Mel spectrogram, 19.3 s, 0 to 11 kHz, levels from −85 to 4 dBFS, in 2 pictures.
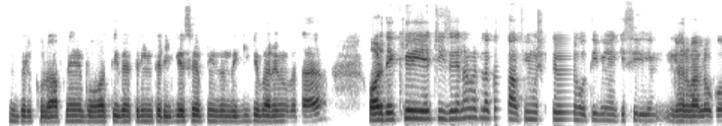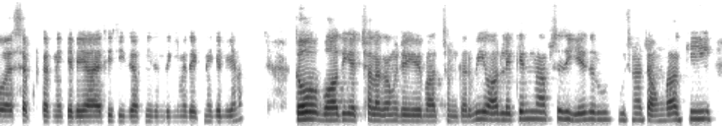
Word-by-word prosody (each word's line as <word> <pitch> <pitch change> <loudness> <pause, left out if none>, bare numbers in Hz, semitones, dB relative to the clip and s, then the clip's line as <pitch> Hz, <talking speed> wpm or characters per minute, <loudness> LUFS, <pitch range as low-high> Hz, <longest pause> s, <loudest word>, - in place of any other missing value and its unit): बिल्कुल 135 -2 -2
आपने 140 +2 +2
बहुत 135 +1 +3
ही 145 - +4
बेहतरीन 140 0 0
तरीके 140 0 +2
से 150 - +4
अपनी 145 0 -2
ज़िंदगी 135 +1 -3
के 150 0 +1
बारे 140 0 +5
में 140 -1 -5
बताया 140 0 +2 0.7
और 175 +1 +11
देखिए 180 +4 +4
ये 205 -1 +6
चीज़ें 205 0 -1
न 225 +2 -4
मतलब 220 -2 -4
क - - -4 0.2
काफ़ी 185 +1 0
मुश्किल 185 0 -6
होती 165 +1 -5
भी 165 - -8
है 155 - -7
किसी 160 +3 -8 0.6
घरवालों 140 0 +2
को 145 +1 -1
एक्सेप्ट 140 - -5
करने 135 -1 -5
के 135 +1 -3
लिए 135 +1 -1
या 135 0 +3
ऐसी 145 +2 -4
चीज़ें 140 0 -6
अपनी 140 +1 -10
ज़िंदगी 135 0 -15
में 135 - -10
देखने 135 +1 -7
के 135 0 -5
लिए 140 +1 -5
न। - - -16 0.7
तो 185 +1 +8
बहुत 165 0 +3
ही 170 -1 0
अच्छा 165 +1 -3
लगा 155 -1 0
मुझे 150 -1 -4
ये 145 0 -1
बात 140 0 -3
सुनकर 140 0 -8
भी 190 - 0
और 175 0 0
लेकिन 175 +4 -1
मैं 190 - -2
आपसे 195 +1 -3
ये 170 +1 -2
ज़रूर 180 -1 -5
पूछना 170 +1 -9
चाहूँगा 150 +4 0 0.2
कि 195 -1 -3
145 Hz, 190 wpm, -20 LUFS, 140-180 Hz, 0.7 s, और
